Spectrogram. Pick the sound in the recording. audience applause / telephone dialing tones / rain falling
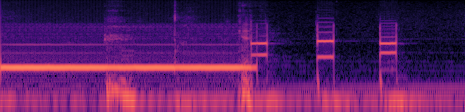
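telephone dialing tones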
